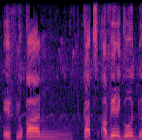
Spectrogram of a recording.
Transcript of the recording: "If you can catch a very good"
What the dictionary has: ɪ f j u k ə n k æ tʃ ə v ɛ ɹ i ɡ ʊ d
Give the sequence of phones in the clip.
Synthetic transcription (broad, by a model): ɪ f j u k ə n k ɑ s ə v ɛ ɹ i ɡ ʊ d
